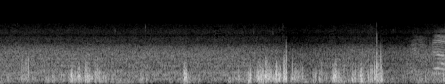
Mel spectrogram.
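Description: Wind buffeting the microphone in irregular gusts, strongest about two and a half to three seconds in.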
